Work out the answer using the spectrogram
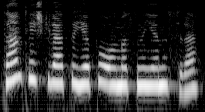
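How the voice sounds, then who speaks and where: A woman's voice: high-pitched, normal speed, darkish tone, natural voice. An actress in a Turkish radio play voicing a young Eskimo girl, formal and polite, proud and eager in a naive way. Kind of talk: Turkish radio theatre acting. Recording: noisy radio play recording.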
